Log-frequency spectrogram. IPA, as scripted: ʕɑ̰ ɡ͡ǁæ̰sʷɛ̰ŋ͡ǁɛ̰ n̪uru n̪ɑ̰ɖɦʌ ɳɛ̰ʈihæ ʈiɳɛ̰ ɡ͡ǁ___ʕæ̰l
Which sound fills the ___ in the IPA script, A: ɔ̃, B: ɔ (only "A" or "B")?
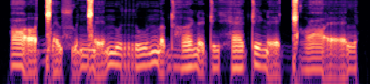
B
